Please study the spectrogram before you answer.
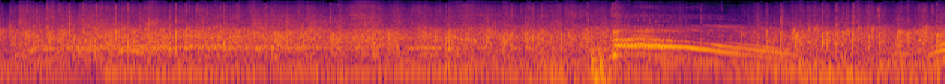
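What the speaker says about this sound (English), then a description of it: "A round of applause for Dan." An audience at a business talk gives a speaker a round of applause, loud and continuous. Tonal music and sweeping sounds rise over it near the end.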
